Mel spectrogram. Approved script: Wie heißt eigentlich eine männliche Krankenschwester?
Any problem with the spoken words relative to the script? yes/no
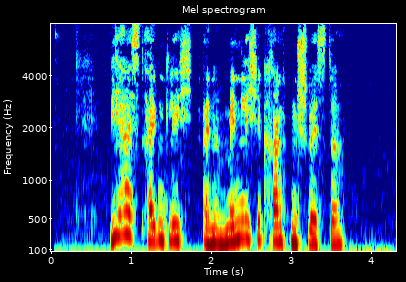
no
